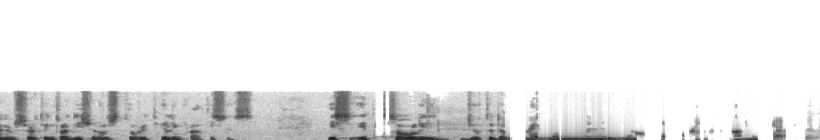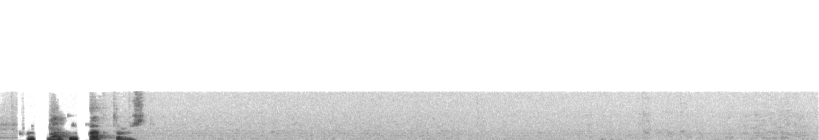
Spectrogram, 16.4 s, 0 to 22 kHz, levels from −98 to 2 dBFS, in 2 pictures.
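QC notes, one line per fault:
3.73–4.66 s, 5.32–6.67 s and 7.72–9.35 s, other side's voice leaking through: a second voice sits under the speech, faint in the first stretch, then only around 10 dB below the talker in the later two. This is likely loudspeaker echo the canceller failed to remove.
3.77–3.95 s, 5.08–7.66 s and 8.45–9.11 s, speech suppressed in double talk: the talker's voice sinks by roughly 35 to 40 dB, briefly at first and then for nearly three seconds. This is likely the canceller turning everything down while both sides spoke at once.
7.94–8.05 s, background gated by the echo canceller: the room sound drops out for about a tenth of a second, falling by about 37 dB before returning. The canceller clamped the microphone hard while the loudspeaker played, then released it.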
